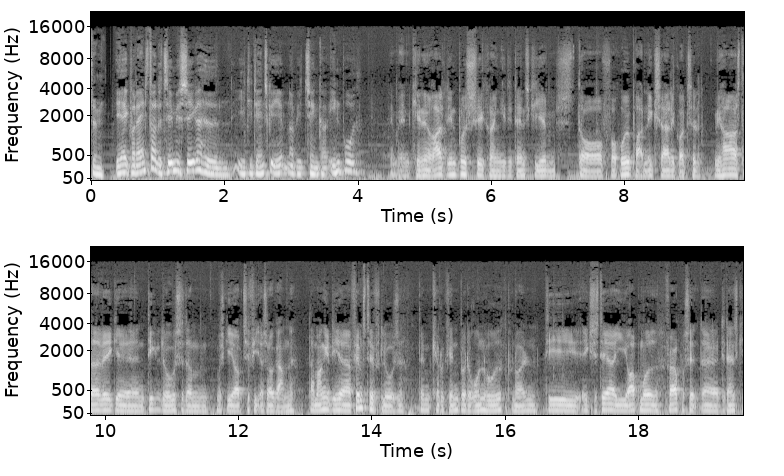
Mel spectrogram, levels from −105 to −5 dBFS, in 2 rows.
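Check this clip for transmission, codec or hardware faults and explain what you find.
Nothing in the clip points to a transmission, codec or hardware fault. No glitches, dropouts or other disturbances can be heard anywhere in the audio.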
